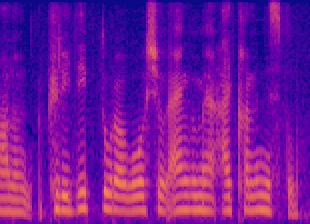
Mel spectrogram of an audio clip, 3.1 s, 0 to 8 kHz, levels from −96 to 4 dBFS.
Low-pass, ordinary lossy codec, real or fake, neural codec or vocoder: none; none; fake; codec, 16 kHz, 0.8 kbps, ZipCodec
